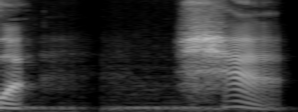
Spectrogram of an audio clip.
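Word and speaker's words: ح: Its sound is ha, ha, ha. Do you know when you clear your throat, ha, ha, ha, ha, or when you try to clean the glass, you make a sound like this.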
